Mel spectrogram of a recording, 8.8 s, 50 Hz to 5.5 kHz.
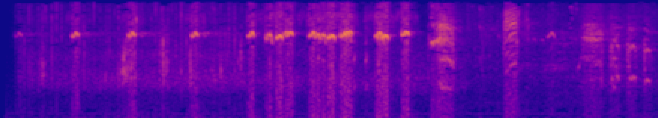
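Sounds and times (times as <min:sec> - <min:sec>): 
Anas crecca calling: 0:03.3 - 0:08.7.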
